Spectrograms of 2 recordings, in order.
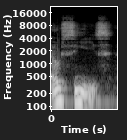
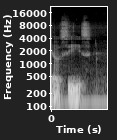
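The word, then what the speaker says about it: OHSEES: to this bands the o'seas and they've got this record called carrion crawler that's really cool and it spelled like like o H s EE Oscar yes yeah the OCS what kind of music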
